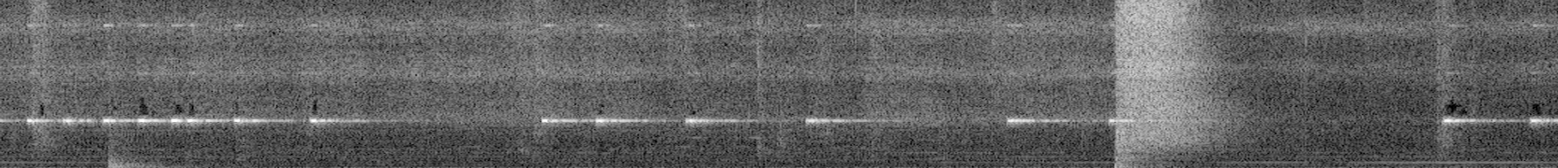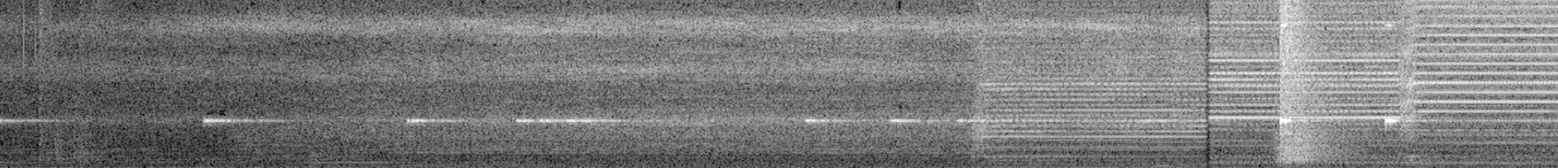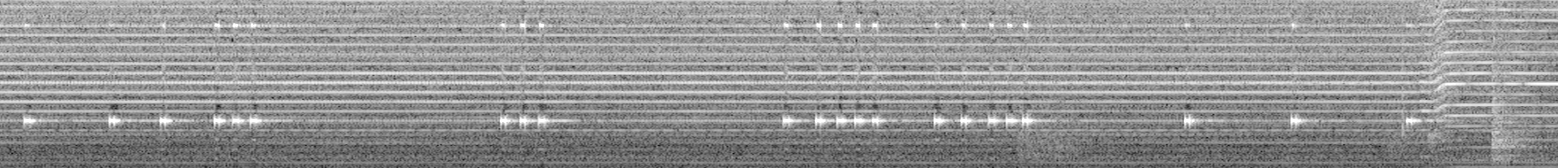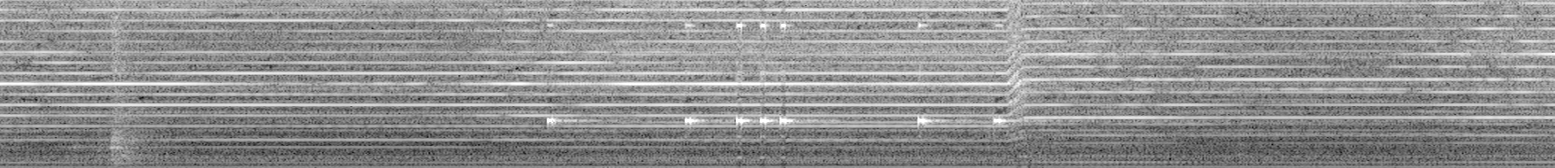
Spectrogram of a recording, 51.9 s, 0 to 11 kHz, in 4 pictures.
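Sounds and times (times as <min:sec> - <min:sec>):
machine spindle whine: 0:14.7 - 0:51.9
short sharp high beeps: 0:26.2 - 0:28.3, 0:30.1 - 0:30.8, 0:32.5 - 0:34.9, 0:35.8 - 0:37.0, 0:44.7 - 0:45.6.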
